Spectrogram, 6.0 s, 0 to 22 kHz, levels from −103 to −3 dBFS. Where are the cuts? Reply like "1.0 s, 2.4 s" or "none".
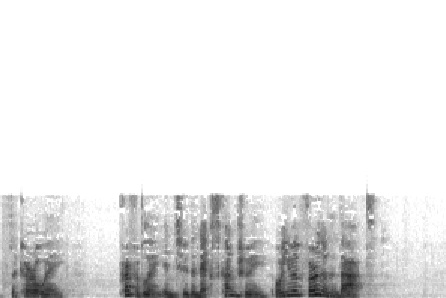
none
